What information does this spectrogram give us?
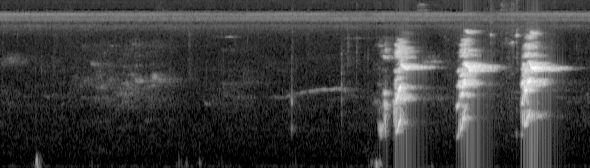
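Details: Wild diademed amazon calling repeatedly: a quiet stretch broken by faint taps gives way to three strong, harmonic, honking squawks spaced roughly a second apart.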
